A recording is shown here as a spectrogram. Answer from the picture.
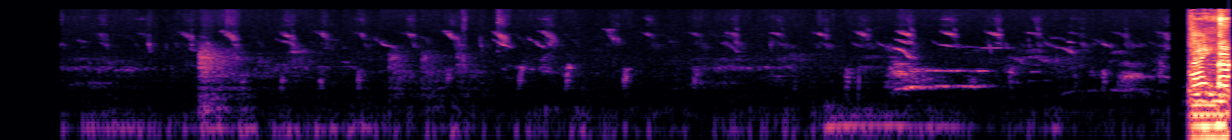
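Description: Faint outdoor birdsong: short high chirps repeating several times a second, with a longer, lower chicken call about eight seconds in.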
